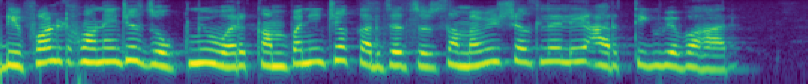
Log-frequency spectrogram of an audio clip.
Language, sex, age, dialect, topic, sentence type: Marathi, female, 18-24, Southern Konkan, banking, statement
